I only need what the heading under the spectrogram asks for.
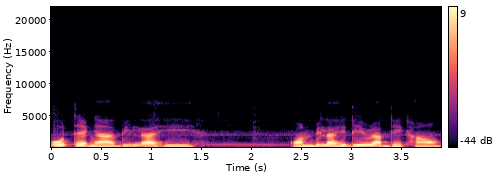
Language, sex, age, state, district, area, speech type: Assamese, female, 30-45, Assam, Biswanath, rural, spontaneous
